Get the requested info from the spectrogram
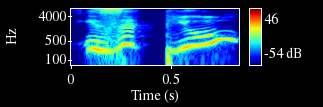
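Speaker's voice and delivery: final "you" lifted as a question; tonic rise. Shown as a demonstration. Teacher showing the tonic syllable, rising stress on "you". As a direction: make "you" stand out with a rise. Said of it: "you is a tonic syllable".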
